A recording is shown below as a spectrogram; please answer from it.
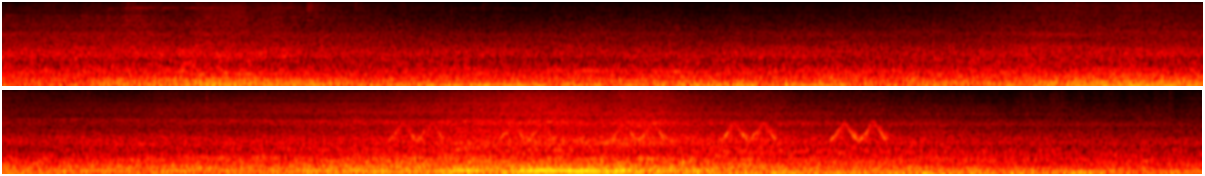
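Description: Road traffic passing along a city street, a steady rumble with one vehicle's engine droning louder as it passes close, loudest about three-quarters of the way through. Near the end comes a run of quick rising-and-falling high chirps, like a car alarm.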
